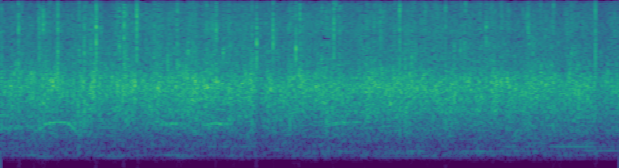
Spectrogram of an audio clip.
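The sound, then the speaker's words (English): Sustained applause from an audience for the signing of a treaty by the Democratic Republic of Congo and the Republic of Congo to protect a peatland, a dense, even wash of many hands clapping at steady volume for several seconds, with no voices standing out. “Yeah, big round of applause for that, I think.”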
